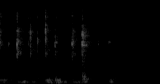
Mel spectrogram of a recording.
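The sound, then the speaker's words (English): Rapid typing on a CDO Stellar mechanical keyboard with a little screen, a quick burst of sharp clicky keystrokes that trails off into a few scattered taps, with no talking. “I'm using the CDO Stellar mechanical keyboard.”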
